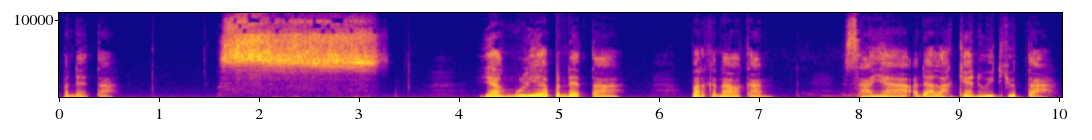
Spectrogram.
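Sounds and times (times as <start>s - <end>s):
speech: 0.1s - 0.6s, 1.6s - 2.0s, 4.2s - 5.7s, 6.3s - 7.2s, 7.9s - 10.0s
very large snake hissing: 1.6s - 3.3s.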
